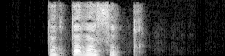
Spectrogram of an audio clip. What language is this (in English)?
Bashkir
